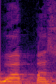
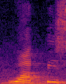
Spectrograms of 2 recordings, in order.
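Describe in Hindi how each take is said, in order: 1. दूसरे अक्षर में 'a' स्वर है। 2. दूसरे अक्षर में 'i' स्वर है। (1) "होता है" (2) "नहीं होता"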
